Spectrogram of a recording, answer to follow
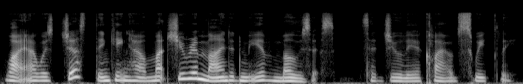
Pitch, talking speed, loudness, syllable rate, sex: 180 Hz, 185 wpm, -17 LUFS, 4.6 syllables/s, female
